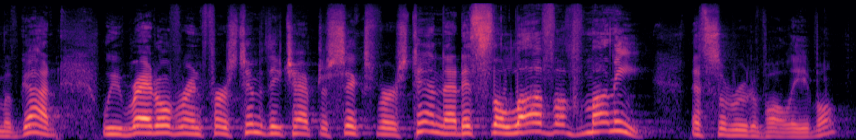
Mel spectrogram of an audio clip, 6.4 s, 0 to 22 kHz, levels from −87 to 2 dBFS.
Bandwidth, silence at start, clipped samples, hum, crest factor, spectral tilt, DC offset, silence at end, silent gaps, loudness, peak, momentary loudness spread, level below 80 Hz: over 20 kHz; 0 s; under 0.1%; none; 20 dB; -4 dB/octave; under 0.1%; 0.15 s; none; -26 LUFS; -6 dBFS; 11 LU; -74 dBFS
